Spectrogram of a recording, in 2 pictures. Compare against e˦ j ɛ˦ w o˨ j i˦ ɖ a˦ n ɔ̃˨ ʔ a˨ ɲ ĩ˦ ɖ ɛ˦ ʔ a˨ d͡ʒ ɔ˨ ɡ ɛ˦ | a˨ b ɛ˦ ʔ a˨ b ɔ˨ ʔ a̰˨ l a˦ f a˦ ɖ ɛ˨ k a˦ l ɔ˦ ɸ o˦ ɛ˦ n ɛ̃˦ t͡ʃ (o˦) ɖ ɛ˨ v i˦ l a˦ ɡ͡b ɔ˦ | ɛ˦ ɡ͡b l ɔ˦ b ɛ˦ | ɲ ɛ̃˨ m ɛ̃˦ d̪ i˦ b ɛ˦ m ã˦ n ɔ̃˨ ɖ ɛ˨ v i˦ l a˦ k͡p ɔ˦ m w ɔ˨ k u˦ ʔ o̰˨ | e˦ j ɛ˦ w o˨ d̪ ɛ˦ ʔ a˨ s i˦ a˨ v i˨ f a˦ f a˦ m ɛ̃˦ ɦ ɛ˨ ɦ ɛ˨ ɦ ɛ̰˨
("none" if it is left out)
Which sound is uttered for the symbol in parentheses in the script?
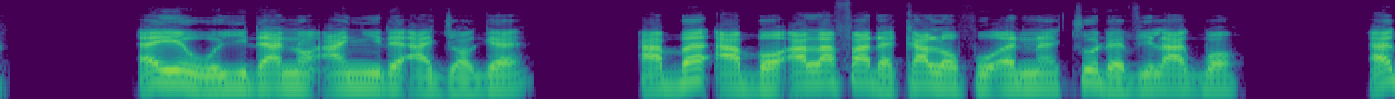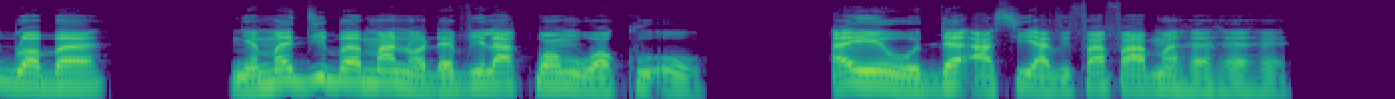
o˦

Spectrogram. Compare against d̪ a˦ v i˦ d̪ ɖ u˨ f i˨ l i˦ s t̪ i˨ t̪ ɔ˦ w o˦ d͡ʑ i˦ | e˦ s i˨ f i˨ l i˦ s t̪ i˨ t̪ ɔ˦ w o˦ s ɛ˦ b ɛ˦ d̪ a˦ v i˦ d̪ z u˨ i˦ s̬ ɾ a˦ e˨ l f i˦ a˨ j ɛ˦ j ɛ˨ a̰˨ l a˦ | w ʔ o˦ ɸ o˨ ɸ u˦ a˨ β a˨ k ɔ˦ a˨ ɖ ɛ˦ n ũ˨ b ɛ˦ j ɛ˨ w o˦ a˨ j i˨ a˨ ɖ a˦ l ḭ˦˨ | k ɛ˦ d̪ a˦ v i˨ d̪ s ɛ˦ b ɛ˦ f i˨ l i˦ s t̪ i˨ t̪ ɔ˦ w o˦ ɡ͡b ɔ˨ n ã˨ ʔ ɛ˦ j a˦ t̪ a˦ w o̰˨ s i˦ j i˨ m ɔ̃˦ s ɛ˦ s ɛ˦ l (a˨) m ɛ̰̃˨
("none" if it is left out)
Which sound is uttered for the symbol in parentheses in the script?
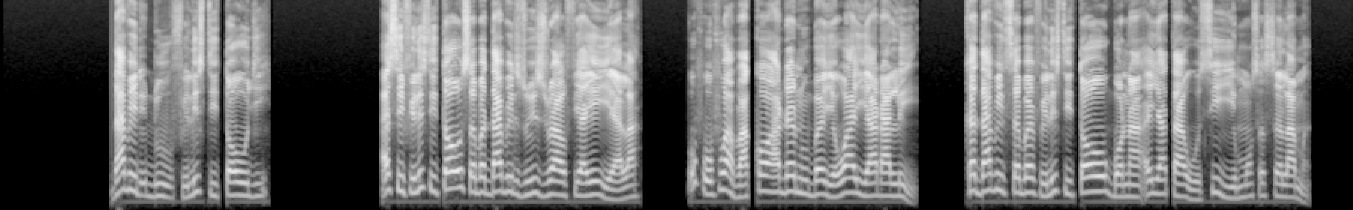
a˦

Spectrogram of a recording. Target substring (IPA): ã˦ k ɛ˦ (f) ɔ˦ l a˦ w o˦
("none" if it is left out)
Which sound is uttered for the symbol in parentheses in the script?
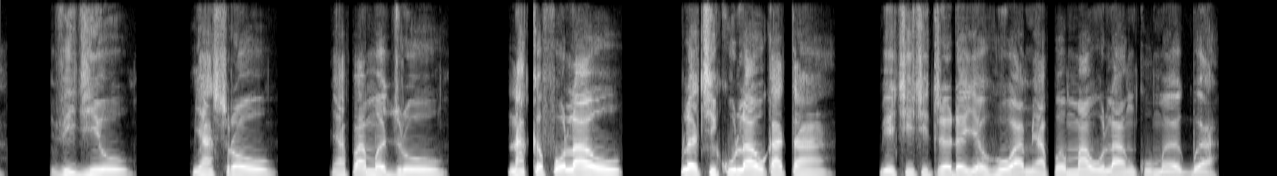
f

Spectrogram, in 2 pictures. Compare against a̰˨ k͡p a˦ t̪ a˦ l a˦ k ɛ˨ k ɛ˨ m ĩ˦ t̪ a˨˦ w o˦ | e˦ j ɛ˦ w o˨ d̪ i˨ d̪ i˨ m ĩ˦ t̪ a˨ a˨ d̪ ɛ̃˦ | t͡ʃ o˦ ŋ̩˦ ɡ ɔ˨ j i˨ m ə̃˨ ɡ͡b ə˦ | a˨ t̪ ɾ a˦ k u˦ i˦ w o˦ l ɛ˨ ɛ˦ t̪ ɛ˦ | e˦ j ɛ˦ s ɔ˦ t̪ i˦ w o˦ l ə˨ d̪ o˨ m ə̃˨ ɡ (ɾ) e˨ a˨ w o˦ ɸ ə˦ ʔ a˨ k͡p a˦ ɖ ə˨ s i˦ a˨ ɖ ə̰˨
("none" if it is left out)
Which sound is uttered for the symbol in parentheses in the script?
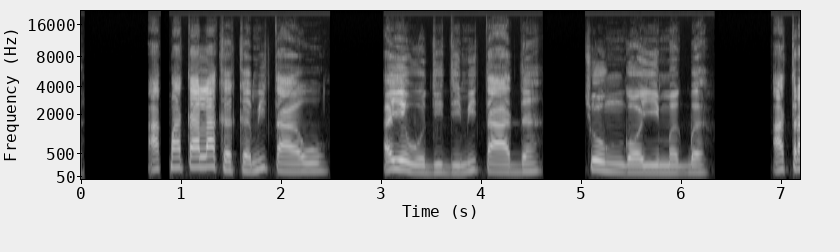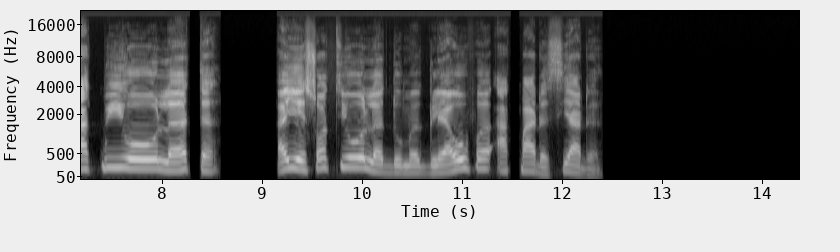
l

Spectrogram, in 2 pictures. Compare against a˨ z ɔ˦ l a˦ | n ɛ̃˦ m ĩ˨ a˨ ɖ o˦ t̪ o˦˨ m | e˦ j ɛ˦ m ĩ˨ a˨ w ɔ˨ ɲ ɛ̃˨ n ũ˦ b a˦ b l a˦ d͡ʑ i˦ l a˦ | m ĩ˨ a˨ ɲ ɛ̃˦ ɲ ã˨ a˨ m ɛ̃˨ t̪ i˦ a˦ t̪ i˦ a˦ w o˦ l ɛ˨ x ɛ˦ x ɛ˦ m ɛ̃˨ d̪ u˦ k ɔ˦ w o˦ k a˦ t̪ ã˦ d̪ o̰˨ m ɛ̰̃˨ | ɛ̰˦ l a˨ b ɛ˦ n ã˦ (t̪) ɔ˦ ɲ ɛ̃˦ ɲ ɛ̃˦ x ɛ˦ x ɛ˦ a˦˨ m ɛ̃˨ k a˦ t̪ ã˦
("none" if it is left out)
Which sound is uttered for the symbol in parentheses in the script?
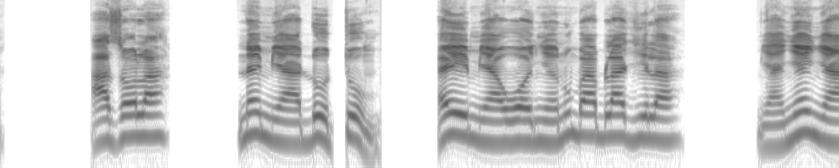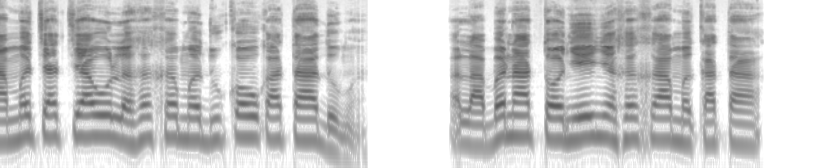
t̪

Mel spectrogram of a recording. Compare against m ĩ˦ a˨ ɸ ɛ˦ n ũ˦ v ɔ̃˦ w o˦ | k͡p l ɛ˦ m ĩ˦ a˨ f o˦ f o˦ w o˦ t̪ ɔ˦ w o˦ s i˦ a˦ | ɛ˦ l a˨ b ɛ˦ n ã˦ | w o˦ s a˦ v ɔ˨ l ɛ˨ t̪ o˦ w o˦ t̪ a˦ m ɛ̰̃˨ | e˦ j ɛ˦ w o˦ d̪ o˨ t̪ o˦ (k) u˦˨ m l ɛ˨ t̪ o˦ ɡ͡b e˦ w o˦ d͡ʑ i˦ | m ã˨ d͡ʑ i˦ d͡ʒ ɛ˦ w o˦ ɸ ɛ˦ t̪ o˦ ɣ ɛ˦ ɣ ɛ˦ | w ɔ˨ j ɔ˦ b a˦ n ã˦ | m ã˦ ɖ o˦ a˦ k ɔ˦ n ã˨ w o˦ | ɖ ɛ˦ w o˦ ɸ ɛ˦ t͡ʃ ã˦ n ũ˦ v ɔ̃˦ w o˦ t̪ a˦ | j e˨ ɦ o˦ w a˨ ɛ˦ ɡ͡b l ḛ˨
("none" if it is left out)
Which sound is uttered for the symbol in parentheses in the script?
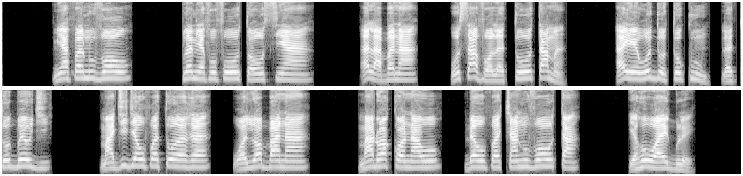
k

